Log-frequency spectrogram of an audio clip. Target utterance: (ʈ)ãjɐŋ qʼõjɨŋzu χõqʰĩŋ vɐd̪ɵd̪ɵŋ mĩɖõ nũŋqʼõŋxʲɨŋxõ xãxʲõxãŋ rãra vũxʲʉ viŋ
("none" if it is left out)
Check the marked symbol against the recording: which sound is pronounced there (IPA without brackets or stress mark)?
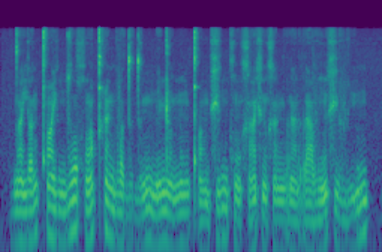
d̪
